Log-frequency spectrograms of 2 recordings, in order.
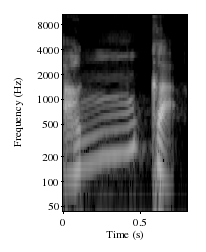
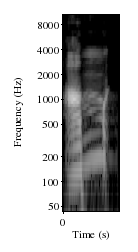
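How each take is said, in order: First: The nasal before k is a back ng. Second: The nasal before k is a closed-lip m. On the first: The speaker calls it right. "ಅಂಕ ಆಗಬೇಕು" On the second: The speaker calls it wrong. "ಅಮ್ಕ ಅಲ್ಲದು"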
